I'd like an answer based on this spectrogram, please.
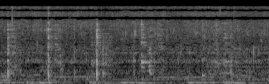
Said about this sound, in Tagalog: Ligisa niya ang sibuyas at bawang.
